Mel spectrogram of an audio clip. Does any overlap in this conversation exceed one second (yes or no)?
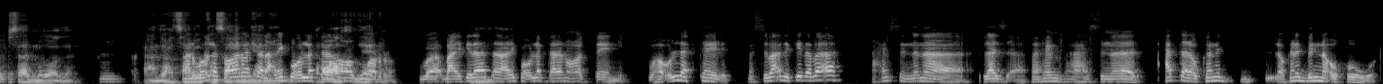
yes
